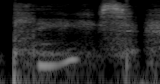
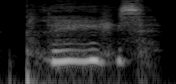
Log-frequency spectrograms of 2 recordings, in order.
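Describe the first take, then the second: First: Moaned plea. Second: Whispered plea. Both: Acted. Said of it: "low moaning sound ... turn into the words".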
